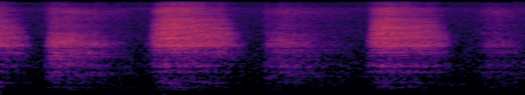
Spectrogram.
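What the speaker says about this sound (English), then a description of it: "you also want to breathe into your nose" Breathing in and out through the nose, as taught for boxing, comes in close, airy rhythmic cycles: two strong sniffing inhales alternate with softer exhales over a few seconds, with no speech.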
